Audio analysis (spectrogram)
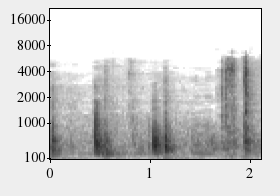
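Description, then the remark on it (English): A door opens: a few sharp clicks and knocks of the latch and handle, followed by a brighter scraping, rattling burst as it swings. No one speaks. “He's dismounted. I'll open the door.”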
